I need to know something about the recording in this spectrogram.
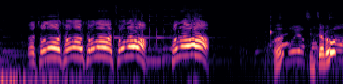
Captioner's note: newest phone rings loudly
